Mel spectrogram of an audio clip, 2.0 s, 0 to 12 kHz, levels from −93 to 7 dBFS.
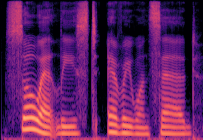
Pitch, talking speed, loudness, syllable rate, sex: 180 Hz, 175 wpm, -17 LUFS, 4.9 syllables/s, female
